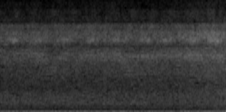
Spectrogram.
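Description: Steady outdoor yard ambience: an even hiss with a low hum underneath from a distant lawn mower.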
